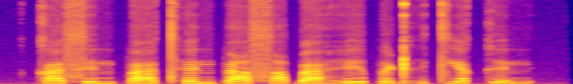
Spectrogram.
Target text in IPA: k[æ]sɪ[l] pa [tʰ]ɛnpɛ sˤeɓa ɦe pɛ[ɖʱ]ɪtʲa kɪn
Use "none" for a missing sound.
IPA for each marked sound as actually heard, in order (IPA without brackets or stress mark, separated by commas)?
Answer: a, n, tʰ, ɖʱ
